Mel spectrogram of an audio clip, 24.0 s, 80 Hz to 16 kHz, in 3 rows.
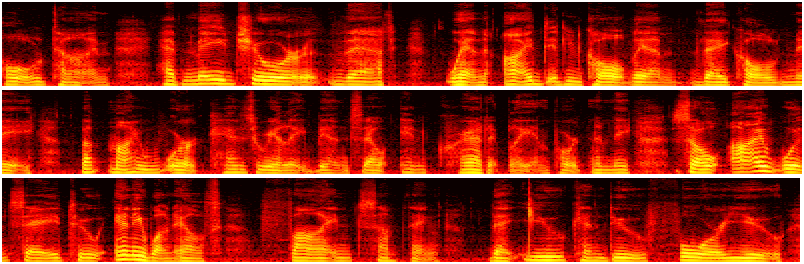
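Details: Spasmodic dysphonia in a woman, diagnosed in 1998, treated every four months with botulinum toxin injections into the vocal cords.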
